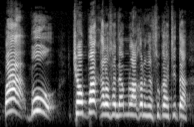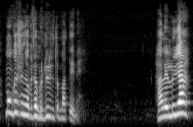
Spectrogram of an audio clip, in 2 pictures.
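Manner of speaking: loud, high, fast fervent sermon; preaching at full force. Acted. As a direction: drive the point home to the congregation. (berkhotbah dengan berapi-api)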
